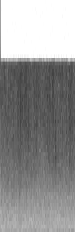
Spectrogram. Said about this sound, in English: The sound of me taking a hot shower.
